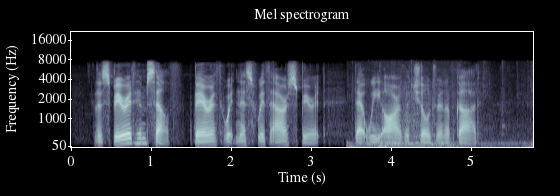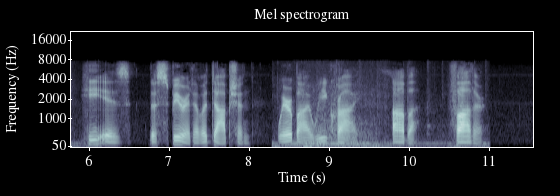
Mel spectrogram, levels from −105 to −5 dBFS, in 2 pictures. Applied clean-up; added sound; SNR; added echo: none; Sliding door; 18 dB; none.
